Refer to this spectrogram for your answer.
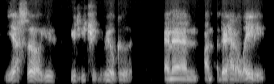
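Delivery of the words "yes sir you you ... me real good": meek, passive voice, pitched up. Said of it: "he was really passive".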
